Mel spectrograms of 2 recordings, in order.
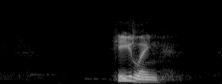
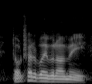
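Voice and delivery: ordinary talk, nothing marked

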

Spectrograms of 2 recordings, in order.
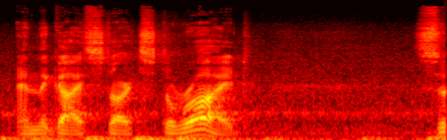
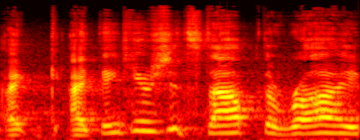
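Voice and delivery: imitated high, louder worried parent; concerned parent; 10 semitones higher, 5 dB louder than usual. Concerned parent in the crowd urging the operator, worried. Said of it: "like, the concerned parents".

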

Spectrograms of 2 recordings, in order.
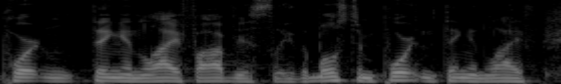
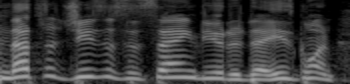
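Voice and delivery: ordinary talk

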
